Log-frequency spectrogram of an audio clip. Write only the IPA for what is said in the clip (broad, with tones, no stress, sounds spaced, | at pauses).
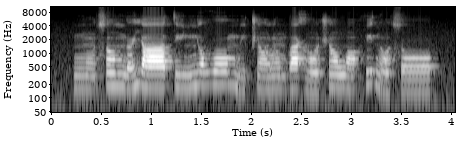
ŋ ũ˨ s ɔ̃˧ ŋ ə˨˦ j aː˧ t i˧ ɲ ɔ˦ v oː˦ m i˨ t͡ʃ ɔ̃˧ l ũ˧ b a˧ ɣ ɔ̃˨ ʃ ɔ̃˦ w ɔ̃˧ h i˦ d ɔ̃˨ s oː˧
